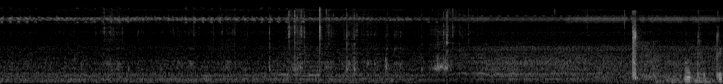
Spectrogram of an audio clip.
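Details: Bees of a wild hive humming steadily while the hive is collected, the dense drone broken by several sharp clicks and taps from handling near the end.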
